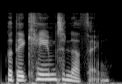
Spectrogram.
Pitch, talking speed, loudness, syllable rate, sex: 205 Hz, 245 wpm, -15 LUFS, 5.9 syllables/s, female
